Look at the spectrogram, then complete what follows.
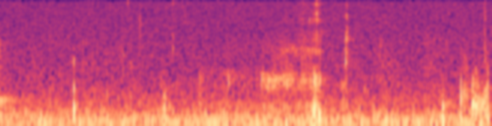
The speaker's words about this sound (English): sip of coffee. I'm freezing. I gotta I gotta warm up them insides.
